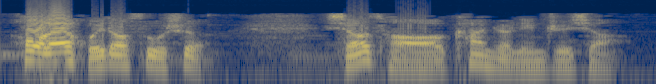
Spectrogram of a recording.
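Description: A man narrating a campus romance audio drama as a gentle storyteller, his phrases trailing off softly. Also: on the low side, sing-song, moderate pace. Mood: tender, dramatic. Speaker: narrator and actor. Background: music.

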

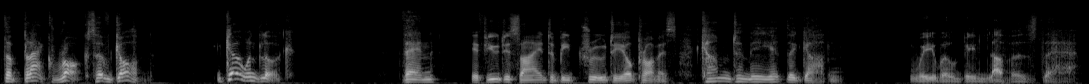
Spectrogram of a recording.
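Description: A lovesick young gentleman from a storybook, acted out by a man. He pleads earnestly and ardently in a fairly low voice with lively, wide swings of pitch, recorded very dry. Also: unhurried, no room sound, full character voice.

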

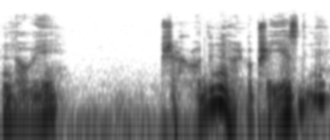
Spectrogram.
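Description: A man playing a curious village postman who muses to himself, husky and rustic, in a 1960 radio drama. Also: on the low side, huge pitch swings, extremely slow, mellow, heavily acted. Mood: musing, curious. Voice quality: husky, gravelly. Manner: rustic musing aloud, talking to himself.

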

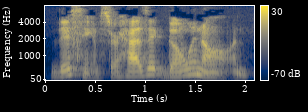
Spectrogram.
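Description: A woman's voice: lowish voice, animated, takes it slowly, vocal fry, a bit bright, slightly rough, full character voice. A young woman voicing a cocky, chatty male pet hamster in a storybook, self-satisfied and asking and answering himself. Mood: gleeful.

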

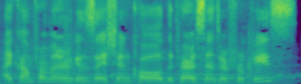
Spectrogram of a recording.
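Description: A woman in her twenties from Israel, speaking haltingly with many fillers in an outdoor interview. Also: medium pitch, fairly even intonation, music in the background, a crowd in the background. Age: 20s. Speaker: youth worker. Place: outdoors by a sports field.

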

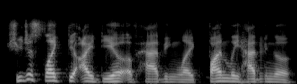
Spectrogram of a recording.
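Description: A man telling family stories casually as a podcast guest, halting and rambling, saying "like" often. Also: mid-range voice, lively intonation, a bit bright, no echo. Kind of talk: casual conversational storytelling.

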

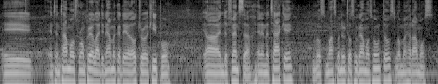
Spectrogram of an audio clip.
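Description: Man in halting, non-native Spanish. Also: on the low side, steady tone, a little mellow. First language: English. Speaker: foreign basketball player. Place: indoor basketball arena. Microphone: handheld mic held by interviewer.

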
